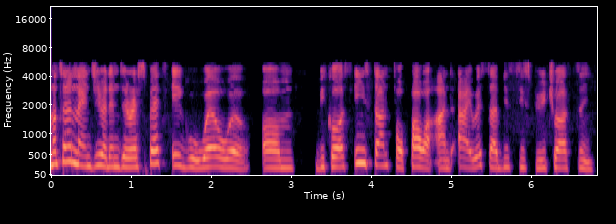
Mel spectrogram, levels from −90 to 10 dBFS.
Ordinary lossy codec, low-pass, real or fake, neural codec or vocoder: none; 5.4 kHz; real; none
